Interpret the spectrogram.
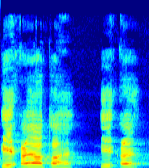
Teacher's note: ए ऐ की बात करते हैं तो कंठ तालू है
